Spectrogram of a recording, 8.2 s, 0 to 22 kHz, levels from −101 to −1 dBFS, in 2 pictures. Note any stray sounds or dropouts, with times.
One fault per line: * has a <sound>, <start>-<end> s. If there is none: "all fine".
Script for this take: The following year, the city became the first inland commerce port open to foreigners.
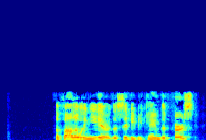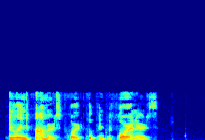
all fine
